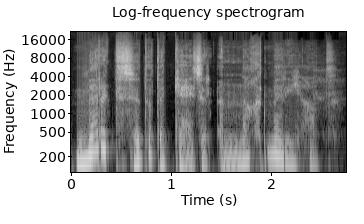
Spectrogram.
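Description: A narrator with a breathy, husky voice telling a children's story in a dramatic, expressive way. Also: mid-range voice, unhurried, no echo, clean studio sound. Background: faint music.

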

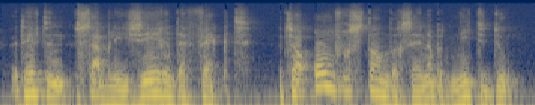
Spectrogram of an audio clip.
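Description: An actor playing a concerned, clinical doctor in a radio drama, speaking in a soothing, restrained and earnest manner. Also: male voice, sing-song, fast, husky, exaggerated voice. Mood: matter-of-fact. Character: concerned, clinical male doctor secretly in love with colleague. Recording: noisy radio play recording with low rumble.

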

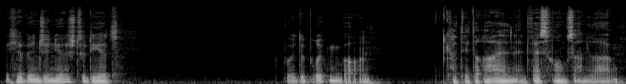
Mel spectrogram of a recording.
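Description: An actor playing a disillusioned but humane private detective, laconic and dry, in a radio drama. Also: male voice, deep voice, moderate pace, vocal fry, darkish tone, slightly rough, exaggerated voice. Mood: bitter, weary. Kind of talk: German radio drama acting.

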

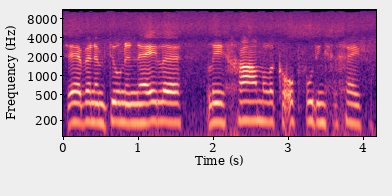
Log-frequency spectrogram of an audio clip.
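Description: A woman's voice: lowish voice, monotone, moderate pace, a little mellow, lightly acted. An actress in a radio play playing a nervous, hesitant wife and mother who falters and repeats her words uneasily. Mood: wistful. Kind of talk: naturalistic radio play acting. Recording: noisy old radio play recording.

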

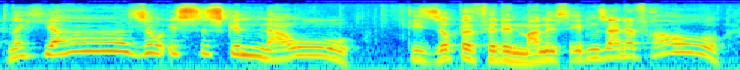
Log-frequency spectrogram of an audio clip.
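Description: An actor playing a simple, cheeky manservant in a verse radio comedy, husky-voiced, with a homespun comic manner. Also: male voice, high voice, sing-song, a little slow, darkish tone. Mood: explaining, amused. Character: simple, cheeky manservant, homely explainer of things.

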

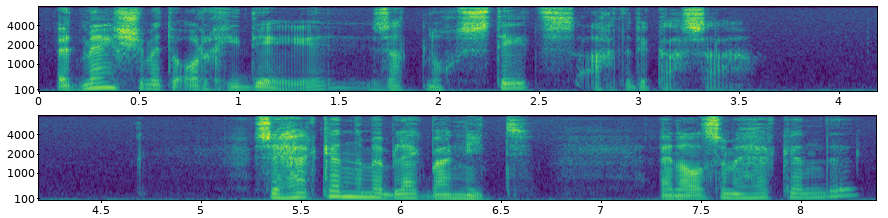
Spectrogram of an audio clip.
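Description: An actor playing a wry, cool private detective in a radio drama, speaking and narrating with dry deadpan delivery. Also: male voice, deep voice, dry recording. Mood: sardonic narration. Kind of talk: radio drama acting with first-person narration.

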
